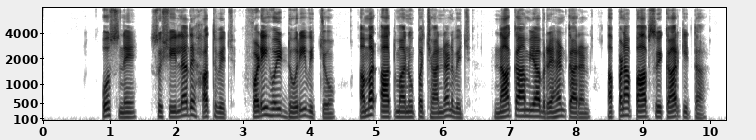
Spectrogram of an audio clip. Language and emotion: Punjabi, neutral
